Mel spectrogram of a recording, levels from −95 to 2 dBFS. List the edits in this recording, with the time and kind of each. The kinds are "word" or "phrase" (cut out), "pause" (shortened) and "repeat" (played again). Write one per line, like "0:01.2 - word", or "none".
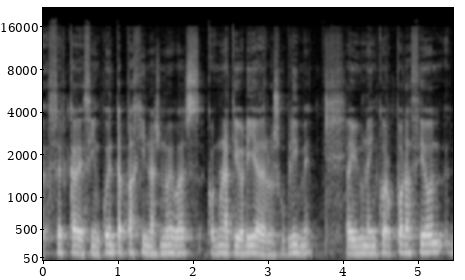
0:02.1 - word
0:04.0 - phrase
